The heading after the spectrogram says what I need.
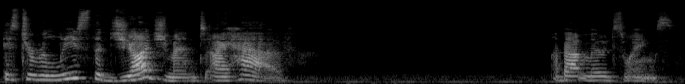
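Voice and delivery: slow, measured guide with long pauses between phrases; guided self-reflection. Acted. Coach leading listeners to release self-judgment, slow guided reflection.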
